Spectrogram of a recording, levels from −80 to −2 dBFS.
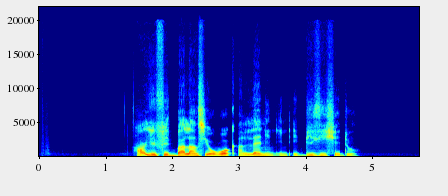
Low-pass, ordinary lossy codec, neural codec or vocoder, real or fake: none; none; autoencoder, 48 kHz, 32 numbers a frame, DAC-VAE, trained on Japanese speech; fake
